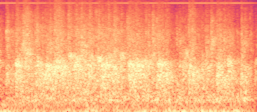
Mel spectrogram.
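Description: Loud, thick applause from an audience at a Christmas special Bible quiz event, a close, continuous wash of many hands clapping at once with no pauses.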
